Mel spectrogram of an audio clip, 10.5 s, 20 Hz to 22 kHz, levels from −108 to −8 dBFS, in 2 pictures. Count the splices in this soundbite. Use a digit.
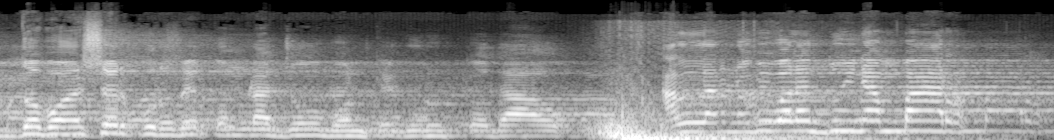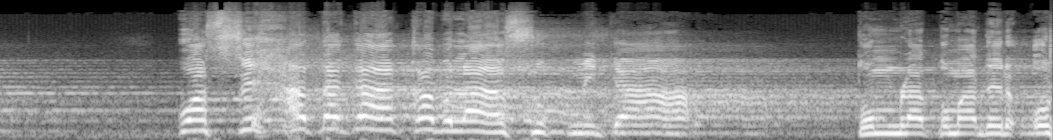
1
